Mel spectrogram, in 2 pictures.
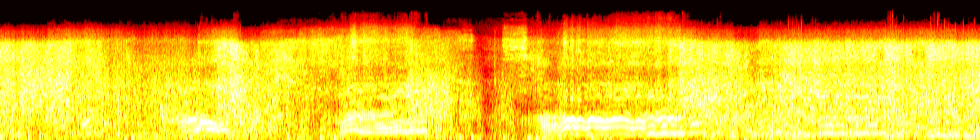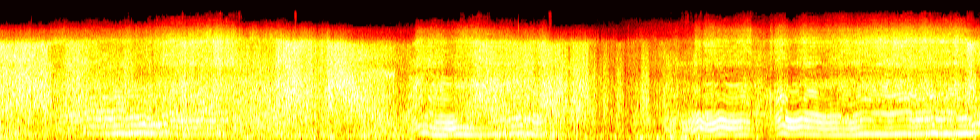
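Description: A dirt bike engine revs hard up and down close by.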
